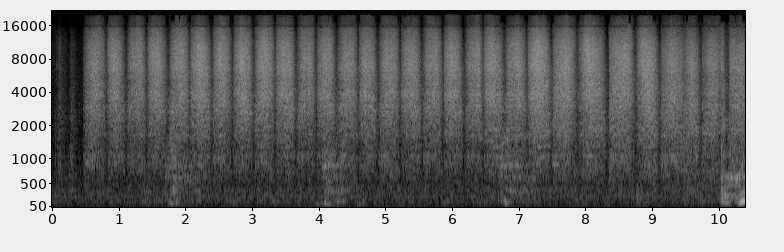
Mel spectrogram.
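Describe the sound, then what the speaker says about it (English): Hand sanding during a kitchen remodel, a steady rhythmic rasp of back-and-forth strokes, about three per second, close and loud, continuing alone for ten seconds without talk. "I'm almost done sanding here."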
